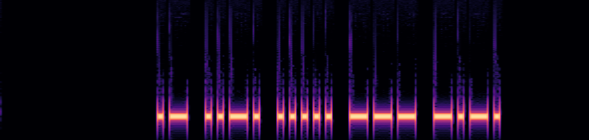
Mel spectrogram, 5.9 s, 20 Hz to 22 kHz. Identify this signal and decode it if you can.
Morse code, heard as a keyed tone, about 20 wpm, 700 Hz. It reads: AF5OC
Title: Speed Racing - USA 2x2 Call Signs 17wpm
